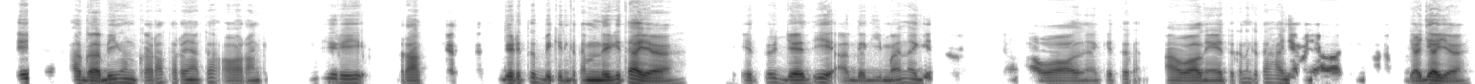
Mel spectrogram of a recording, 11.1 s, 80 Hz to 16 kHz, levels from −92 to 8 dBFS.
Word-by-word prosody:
Iya, 140 - +1 0.3
agak 105 -2 +5
bingung 130 -1 +1
karena 105 +7 -6
ternyata 115 +2 -3 0.2
orang 100 0 -5
kita - - -36 0.2
sendiri, 135 -3 -3 0.4
rakyatnya 100 0 -5
sendiri 115 0 +1
itu 150 - -5
bikin 105 - -2
kita 105 - -9
menderita 105 +1 +6
ya, 95 - +6 0.7
itu 125 - -10 0.2
jadi 110 +4 +5 0.2
agak 95 -1 -5
gimana 105 +6 -5
gitu. - - -9 0.4
Yang - - -25
awalnya 100 0 -2
kita - - -14
kan - - -26 0.2
awalnya 100 -1 +2
itu - - -9
kan 135 - -12
kita 135 - -12
hanya 115 -2 -3
menyalahin 100 -1 -3
para - - -21
penjajah - - +6
ya. 90 - 0
105 Hz, 180 wpm, -23 LUFS, 100-120 Hz, 0.7 s, menderita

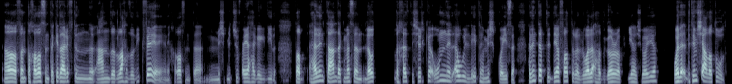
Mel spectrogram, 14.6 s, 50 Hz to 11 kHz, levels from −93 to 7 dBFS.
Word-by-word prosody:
آه. 150 +1 +8
فأنت 150 +1 -2
خلاص، 160 +2 +5
أنت 135 -2 -5
كده 165 +4 +4
عرفت 155 +1 +1
إن 135 -2 -7
عند 135 +3 -3
اللحظة 140 -1 0
دي، 150 +6 -17
كفاية، 210 - +1
يعني - - -12
خلاص - - -4
أنت - - -10
مش 230 0 -13
بتشوف 150 -13 -12
أي 150 +1 +3
حاجة 140 -1 -6
جديدة. 130 0 -12 0.4
طب - - +3
هل 145 +4 +4
أنت 190 0 -2
عندك 155 0 +4
مثلًا 150 -4 -2
لو 150 +3 +4 0.4
دخلت 165 -2 -2
شركة 170 +5 -5
ومن 195 +6 -5
الأول 180 -3 -1
لقيتها 160 0 -8
مش 155 +2 -9
كويسة، 125 +1 -4 0.3
هل - - +1
أنت 195 +1 +1
بتدّيها 175 -3 +1
فترة 175 -3 -1
اللي 130 +1 -9
هو 145 - +6
لأ، 145 -3 +2
هتجرّب 140 +3 0
فيها 145 0 -4
شوية 155 +7 -4 0.3
والّا 155 +2 +7
بتمشي 195 +1 0
على 145 -3 +6
طول؟ 145 -8 -11
150 Hz, 190 wpm, -23 LUFS, 140-170 Hz, 0.4 s, آه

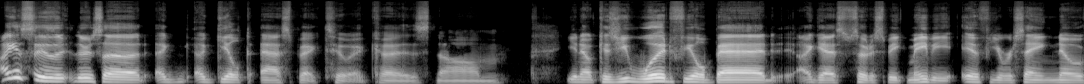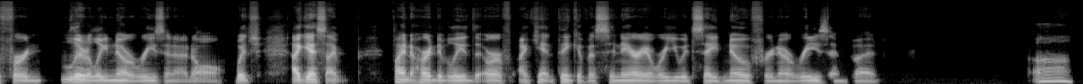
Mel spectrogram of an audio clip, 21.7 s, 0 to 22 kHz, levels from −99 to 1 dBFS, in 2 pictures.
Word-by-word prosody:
I 255 - +3
guess 320 0 +5
there's 190 -7 +8 0.2
a - - -17
there's 155 -2 +2
a 115 -3 +6
a 115 - -3 0.3
a 125 - -3
guilt 115 0 -2
aspect 100 -2 -3
to - - -7
it, - - -11
'cause, 85 -2 -6
um, 85 -1 -9 0.6
you 125 - -3
know, 115 -1 +1
'cause 120 -1 -1
you 145 +2 +2
would 140 +2 +8
feel 130 -2 +3
bad, 110 -1 +7 0.2
I - - -3
guess, 105 -3 +1
so 120 -3 -1
to 100 - -5
speak, 110 +2 -3
maybe, 105 -3 +1
if 120 -3 0
you 110 -2 -5
were 100 0 -5
saying 105 -2 0
no 100 -2 0
for 95 -2 -6 0.2
literally 105 -5 -1
no 95 0 -3
reason 90 -1 -7
at 75 -1 -12
all, - - -10
which - - -5 0.3
I - - +3
guess, - - +2
I - - -4 0.6
find 110 -2 0
it 100 - -5
hard 105 -1 -1
to 100 - -4
believe 95 0 -5
that - - -10
or 95 -1 -3
if 90 - -13
I - - -5
can't - - -9
think 105 -3 -5
of - - -11
a 85 - -9
scenario 90 0 -4
where 85 +1 -9
you 85 -1 -8
would 85 0 -9
say 90 -2 -5
no 90 +1 -6
for 85 0 -11
no 85 0 -7
reason, 85 0 -8
but 80 -1 -11 1.6
Uh 155 +2 -8
100 Hz, 185 wpm, -24 LUFS, 90-115 Hz, 1.6 s, there's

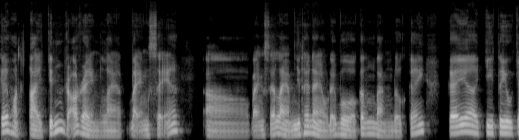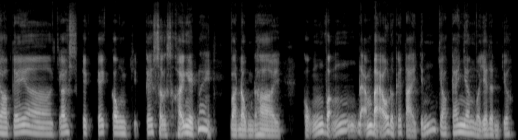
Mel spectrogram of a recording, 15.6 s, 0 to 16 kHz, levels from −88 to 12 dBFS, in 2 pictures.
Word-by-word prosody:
kế 155 - +5
hoạch 135 -8 0
tài 95 -3 +4
chính 160 - +2
rõ - - +2
ràng 95 -11 +1
là 85 -1 -4
bạn 95 +3 -3
sẽ, 130 +11 -2 0.4
ờ, 85 -3 -4 0.3
bạn 90 +1 -3
sẽ 105 +2 -1
làm 100 -8 +2
như 100 +2 +3
thế 135 +3 +1
nào 100 -10 +1
để - - -1
vừa 100 -5 +1
cân 120 -1 0
bằng 85 -3 -3
được 80 -2 -5
cái 130 +7 -1 0.4
cái, 130 +4 +6
ơ, 145 -4 +4
chi 135 -2 +2
tiêu 125 -2 +5
cho 125 -2 +2
cái, 135 +4 0
ơ, 120 -5 -1
cái 130 +1 +1
s - - -9 0.2
cái 140 - -2
cái 135 +1 -1
công 125 -1 +1
ch - - -29 0.2
cái 140 +1 -1
sự 140 -8 -1
s 100 - -9
khởi 125 - +3
nghiệp 130 -4 +5
này 210 -2 +1 0.3
và 100 - +2
đồng 95 -1 +1
thời 95 -3 +1 0.3
cũng 150 +5 -1
vẫn 150 - -1
đảm - - +2
bảo - - +6
được - - 0
cái - - -5
tài - - 0
chính 150 +12 -5
cho 125 -4 -2
cá 135 +3 -3
nhân 130 -5 +2
và 100 - -2
gia 105 +2 0
đình 100 -4 -4
chưa? 115 - -4
115 Hz, 225 wpm, -23 LUFS, 95-135 Hz, 0.4 s, cái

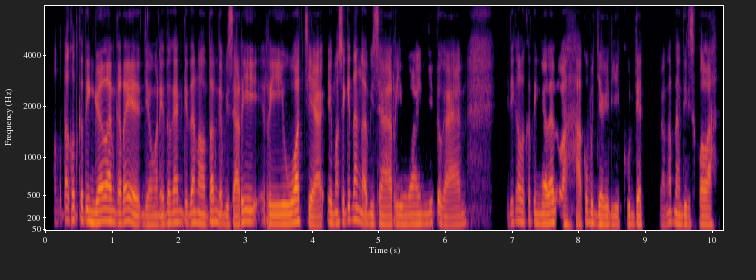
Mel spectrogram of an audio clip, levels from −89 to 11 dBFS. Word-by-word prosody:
aku 145 - -17
takut 170 +1 0
ketinggalan. 155 -1 +4
Karena 135 +3 +2
ya - - +5 0.2
zaman 115 0 -2
itu 130 +3 0
kan 140 0 +2
kita 130 +1 0
nonton 130 +1 +1
nggak 125 -2 -2
bisa 115 0 0
re 150 0 +1 0.2
rewatch 125 +5 +4
ya. 105 +1 +2
Eh, 135 - 0
maksudnya 130 +6 -1
kita 175 - +1
nggak 125 -2 -1
bisa 120 +1 -2
rewind 120 +1 -1
gitu, 135 - -4
kan. 110 +4 -4 0.6
Jadi 135 +3 -9
kalau 145 -2 0
ketinggalan, 125 0 +2
wah 115 -2 -1 0.2
aku 140 -2 -4
menjadi 115 -2 0
kudet 115 -1 -2 0.2
banget 130 +6 -7
nanti 120 -1 0
di 110 - -5
sekolah. 110 -1 -1
125 Hz, 200 wpm, -24 LUFS, 115-140 Hz, 0.6 s, ya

